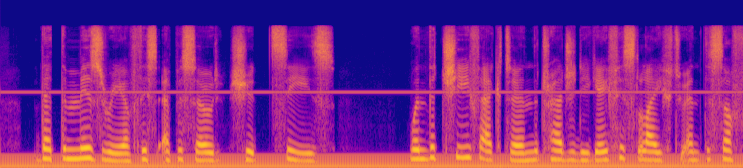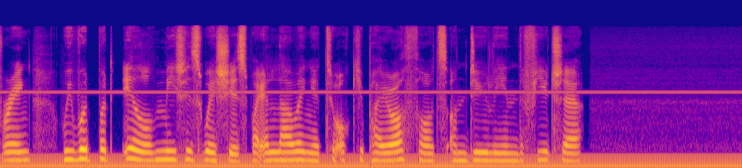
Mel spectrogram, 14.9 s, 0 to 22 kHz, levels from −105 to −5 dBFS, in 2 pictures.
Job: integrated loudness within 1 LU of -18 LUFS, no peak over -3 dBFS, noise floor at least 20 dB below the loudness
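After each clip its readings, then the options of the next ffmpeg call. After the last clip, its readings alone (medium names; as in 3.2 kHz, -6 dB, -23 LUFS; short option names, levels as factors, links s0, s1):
hum 60 Hz; highest harmonic 300 Hz; hum level -30 dBFS; steady tone 2.3 kHz; tone level -48 dBFS; loudness -24.0 LUFS; peak level -4.5 dBFS; loudness target -18.0 LUFS
-> -af "bandreject=f=60:t=h:w=4,bandreject=f=120:t=h:w=4,bandreject=f=180:t=h:w=4,bandreject=f=240:t=h:w=4,bandreject=f=300:t=h:w=4"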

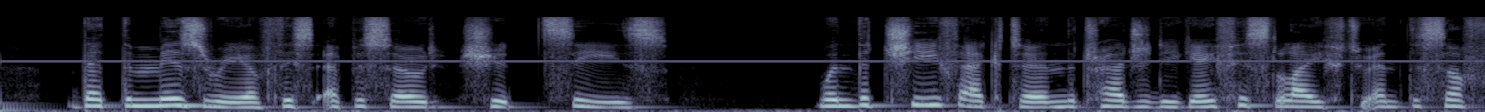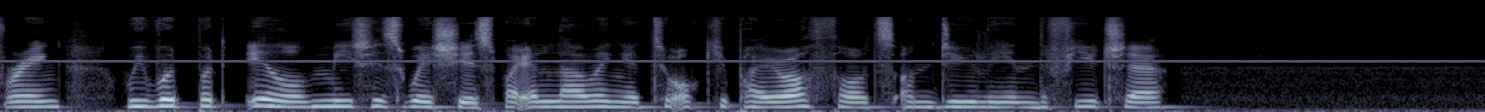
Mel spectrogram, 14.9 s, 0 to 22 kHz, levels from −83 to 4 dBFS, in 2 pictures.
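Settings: hum not found; steady tone 2.3 kHz; tone level -48 dBFS
-> -af "bandreject=f=2300:w=30"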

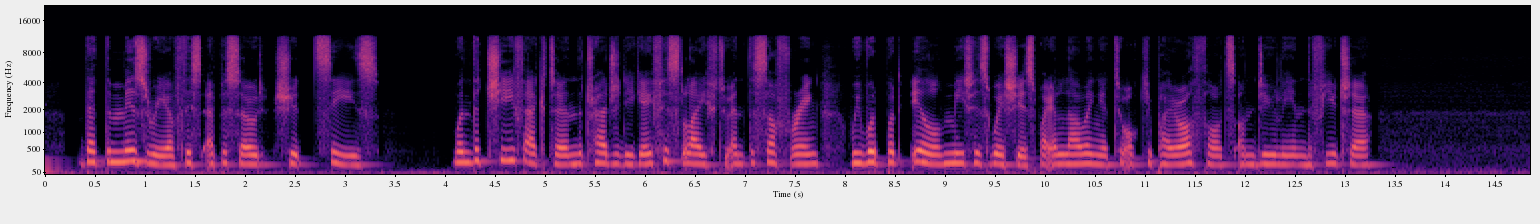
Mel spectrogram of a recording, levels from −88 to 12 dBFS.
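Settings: steady tone not found; loudness -24.5 LUFS; peak level -4.5 dBFS; loudness target -18.0 LUFS
-> -af "volume=2.11,alimiter=limit=0.708:level=0:latency=1"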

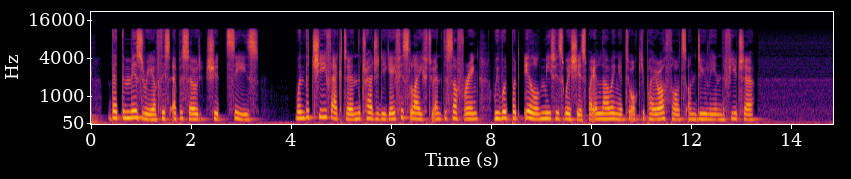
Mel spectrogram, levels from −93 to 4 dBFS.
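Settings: loudness -18.0 LUFS; peak level -3.0 dBFS; noise floor -49 dBFS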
